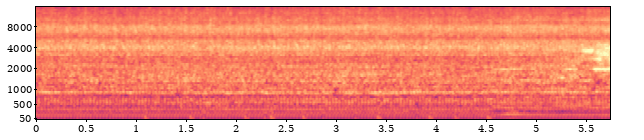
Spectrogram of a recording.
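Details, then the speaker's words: Homelite HGCA3000 3500 W generator after new carburetor and head gasket, about 1500 W heater load: steady drone holding pitch with light periodic tick, settling as load applies, holding 123 V, 61.2 Hz; normal running under load. "all right it's got a load on still putting at 123 Vols 61 23 61.2 Herz"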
